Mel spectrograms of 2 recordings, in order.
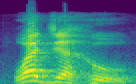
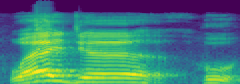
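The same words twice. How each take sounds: First: The final vowel is held short. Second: The final vowel is drawn out, held long. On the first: The speaker calls it right. "tidak dibaca panjang ya" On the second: The speaker calls it wrong. "enggak wajahu, enggak"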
